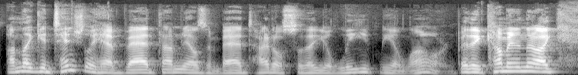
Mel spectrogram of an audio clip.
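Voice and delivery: usual speaking voice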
